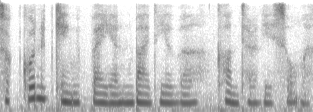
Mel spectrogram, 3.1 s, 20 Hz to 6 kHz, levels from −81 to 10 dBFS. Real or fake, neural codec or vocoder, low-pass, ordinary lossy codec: fake; codec, 16 kHz in and 24 kHz out, 0.6 kbps, FocalCodec, streaming, 2048 codes; 5.4 kHz; none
